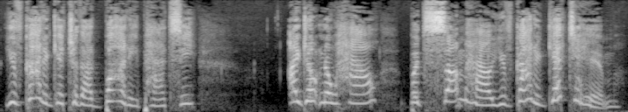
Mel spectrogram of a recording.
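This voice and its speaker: High female voice, actress as anxious femme fatale, very animated, emotional pleading, old-time radio noir. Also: normal speed, dry recording. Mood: desperate. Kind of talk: 1940s radio drama acting.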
